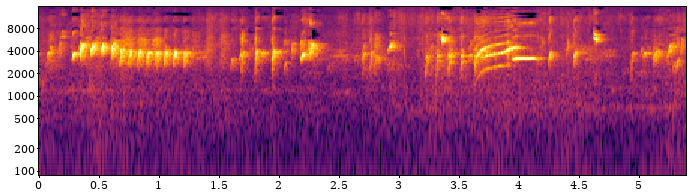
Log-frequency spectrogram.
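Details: European goldfinch mutations bred in captivity during the 2016 season deliver a bright jingling song: a fast buzzy rattle of repeated notes, then varied chirps, twitters and a sweeping slurred whistle.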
